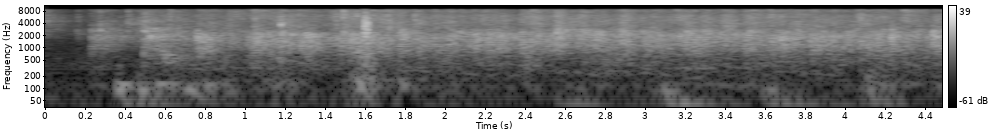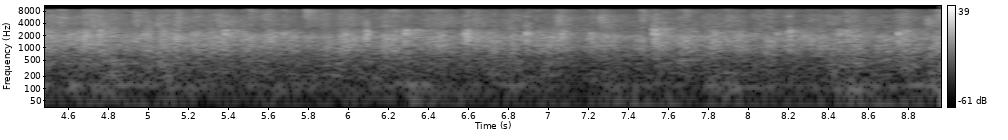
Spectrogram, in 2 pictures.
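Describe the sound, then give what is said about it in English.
Sustained applause from a large audience welcoming a guest speaker, a dense, steady wash of many hands clapping at an even level throughout, with no pauses or voices breaking through. “Thank you for that applause, which I deserve.”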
